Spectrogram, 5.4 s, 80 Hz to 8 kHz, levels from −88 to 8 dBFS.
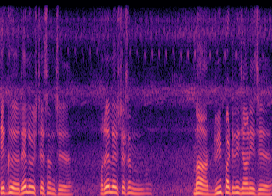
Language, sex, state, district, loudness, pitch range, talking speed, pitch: Garhwali, male, Uttarakhand, Tehri Garhwal, -16 LUFS, 180-220 Hz, 120 wpm, 205 Hz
